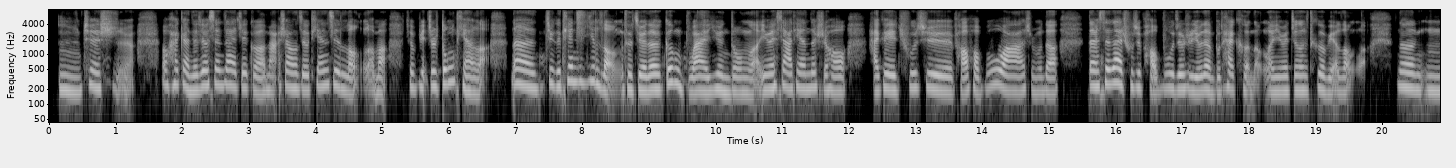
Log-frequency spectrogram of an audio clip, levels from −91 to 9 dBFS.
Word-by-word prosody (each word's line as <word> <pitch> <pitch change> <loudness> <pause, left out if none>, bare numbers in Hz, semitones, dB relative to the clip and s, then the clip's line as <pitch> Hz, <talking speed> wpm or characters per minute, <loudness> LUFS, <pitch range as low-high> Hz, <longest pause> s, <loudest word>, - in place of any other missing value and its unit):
嗯， 185 -2 -4
确 225 -1 0
实， 215 - -2 0.4
我 - - -3
还 245 0 -1
感 230 -5 0
觉 190 +1 -1
就 235 +3 +2
现 245 -1 +1
在 235 -2 +1
这 215 0 -2
个 175 -4 0
马 190 +2 -1
上 220 -2 +1
就 195 -1 0
天 230 +3 -2
气 245 -2 +1
冷 190 -7 +1
了 - - -4
嘛， - - 0 0.3
就 220 - -4
比 215 +1 -1
就 230 0 +2
冬 250 +6 +1
天 185 -10 +1
了， 165 - -2 0.3
那 230 -4 +4
这 255 -2 -2
个 230 - +1
天 290 +3 +2
气 275 -1 -1
一 290 +1 -3
冷 225 -6 +2
就 200 -1 0
觉 190 0 +3
得 200 +1 +5
更 260 +2 +2
不 175 0 -8
爱 180 0 +5
运 185 -1 -2
动 170 0 -3
了。 160 - 0
因 195 +1 0
为 205 - +3
夏 225 -2 +2
天 205 -1 -1
的 215 +1 -1
时 195 -3 -2
候， 180 -2 -1 0.3
还 185 - +3
可 210 +3 -3
以 195 -2 +4
出 210 +4 -5
去 195 -4 +2
跑 165 +1 +2
跑 180 -2 -1
步 220 +7 -6
啊 185 -3 +3
什 195 -2 -7
么 175 0 -9
的， 165 -2 +2 0.4
但 230 -1 +4
现 250 +2 +2
在 265 -1 +7
出 225 - -4
去 215 0 0
跑 - - 0
步 205 +1 -4
就 195 0 +1
是 190 -2 -2
有 175 +1 +2
点 190 -3 +2
不 175 - -6
太 205 +2 +1
可 - - -5
能 - - -8
了， 175 - -1
因 180 0 -2
为 180 - 0
真 190 +1 -3
的 190 - +1
是 185 - -5
特 195 0 -2
别 165 -2 -2
冷 175 - -2
了。 - - -10 0.4
那， 220 -3 +1
嗯， 185 -1 -5
200 Hz, 255 characters per minute, -22 LUFS, 185-230 Hz, 0.4 s, 在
